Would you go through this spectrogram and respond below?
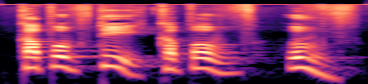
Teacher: both in the strong as well as in the weak form, there is no f sound here in this word. It is a v sound.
